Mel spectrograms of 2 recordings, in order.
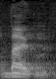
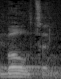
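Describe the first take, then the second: First: It is said with a local accent. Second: It is said with a posh accent. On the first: The speaker is from the local area. "if you come from where I live, it's Bolton" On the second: The speaker is posh. "If you're posh, you say Bolton"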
